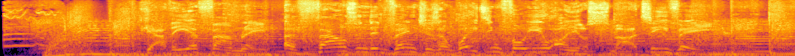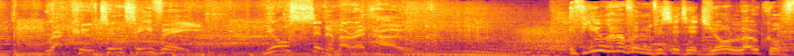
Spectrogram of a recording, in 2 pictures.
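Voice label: male, UK English, commercial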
